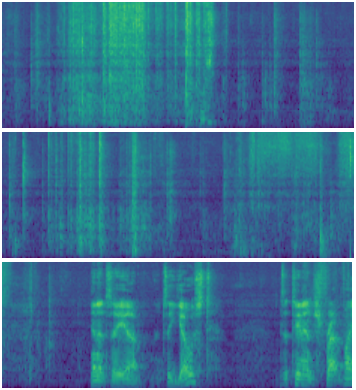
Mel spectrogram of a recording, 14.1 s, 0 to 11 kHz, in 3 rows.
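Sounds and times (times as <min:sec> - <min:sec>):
packaging rustling and scraping: 0:00.4 - 0:03.1, 0:05.3 - 0:07.0, 0:07.7 - 0:09.9.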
